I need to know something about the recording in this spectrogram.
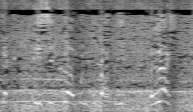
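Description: A man talking in the open air over a steady low mechanical hum, like an engine running nearby.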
